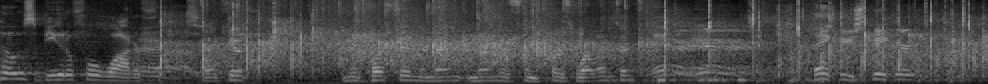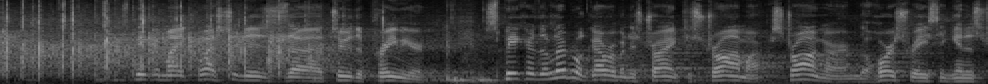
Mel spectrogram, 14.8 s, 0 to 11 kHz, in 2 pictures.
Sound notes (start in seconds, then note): 6.2 applause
